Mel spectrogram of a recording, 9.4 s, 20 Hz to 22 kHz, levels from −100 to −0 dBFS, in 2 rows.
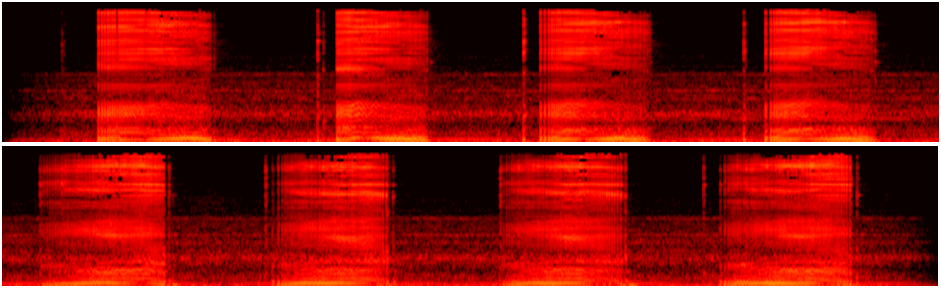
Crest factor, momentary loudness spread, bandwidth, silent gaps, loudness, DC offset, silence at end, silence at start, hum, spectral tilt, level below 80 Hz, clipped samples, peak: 24 dB; 19 LU; 17 kHz; none; -42 LUFS; under 0.1%; 0.2 s; 0.25 s; none; -2.5 dB/octave; -62 dBFS; under 0.1%; -22 dBFS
